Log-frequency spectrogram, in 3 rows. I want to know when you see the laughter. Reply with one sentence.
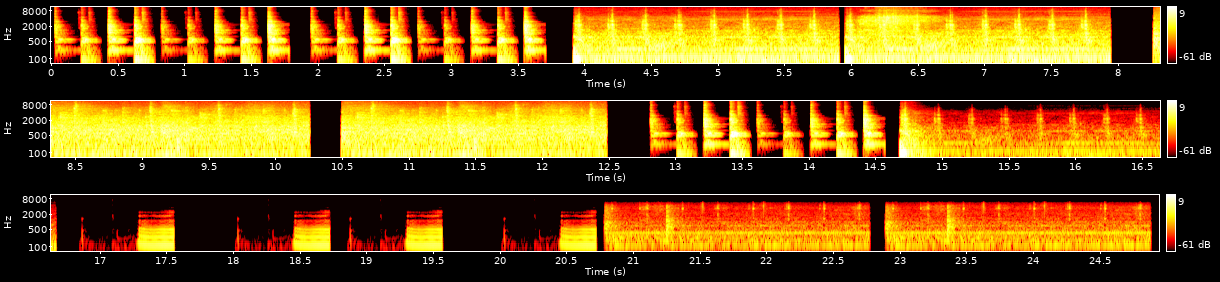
You can't hear the laughter here.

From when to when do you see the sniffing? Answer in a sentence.
The sniffing can be heard from 6.0 to 6.7 s.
